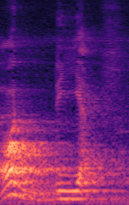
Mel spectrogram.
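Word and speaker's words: عُدِّيَ: Bacanya innama uddiya.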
